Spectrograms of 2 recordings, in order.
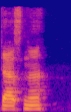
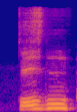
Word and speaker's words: DAZN: But apart from that, the coverage of via DAZN was I don't know if I'm saying it right. Is it Dasna? – Dasna.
